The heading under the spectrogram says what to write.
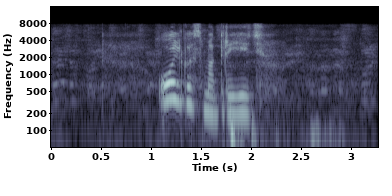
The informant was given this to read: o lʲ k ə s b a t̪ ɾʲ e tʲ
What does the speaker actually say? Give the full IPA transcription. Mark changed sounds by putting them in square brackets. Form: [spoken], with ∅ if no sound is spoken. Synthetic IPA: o lʲ [ɡ] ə s [m] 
